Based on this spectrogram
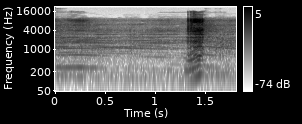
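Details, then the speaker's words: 2004 Kawasaki KX85 two-stroke after a stock-bore top end rebuild: crisp buzz with one clean throttle blip that rises and settles without missing; engine running healthy. "Yeah, thing sounds good now."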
